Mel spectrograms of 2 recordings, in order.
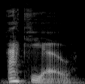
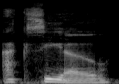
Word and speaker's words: Accio: Say it with me, Accio. It's spelled A-C-C-I-O. Not Accio, not Axio, Accio, simply. So, I am going to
